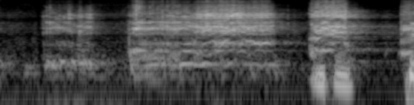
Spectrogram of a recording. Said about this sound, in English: should be the sound of hogs. Exactly. When I hear that sound, I can go ahead and have something to munch upon.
